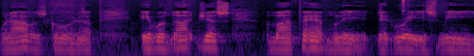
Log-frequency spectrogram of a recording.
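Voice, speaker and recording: An American-accented man speaks at a moderate pace with monotone, flat intonation. His very deep, low voice is dark, mellow and somewhat breathy. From US South. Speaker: pastor. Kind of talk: oral history interview.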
